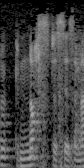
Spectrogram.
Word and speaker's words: agnosticism: Now, another much bigger difficulty was something called agnosticism. I'm pronouncing the G so you know there is one there.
